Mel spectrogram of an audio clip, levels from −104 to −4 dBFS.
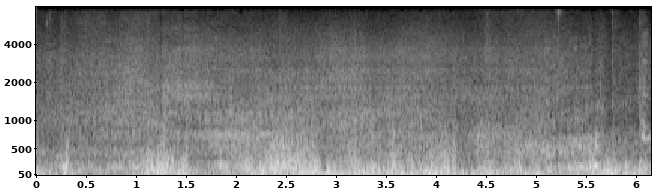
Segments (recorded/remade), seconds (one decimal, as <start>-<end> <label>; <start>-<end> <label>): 0.0-1.9 recorded; 1.9-5.1 remade; 5.1-6.2 recorded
